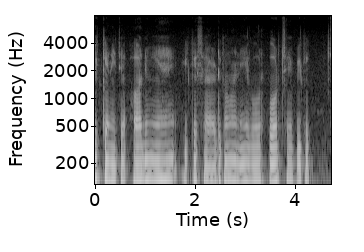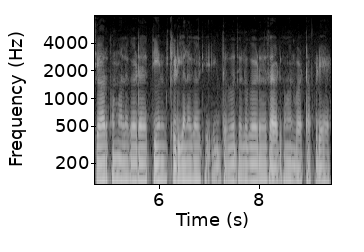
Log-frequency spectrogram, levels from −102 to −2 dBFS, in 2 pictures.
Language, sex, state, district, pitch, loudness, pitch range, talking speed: Marwari, male, Rajasthan, Nagaur, 100 Hz, -31 LUFS, 100-105 Hz, 165 wpm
